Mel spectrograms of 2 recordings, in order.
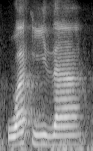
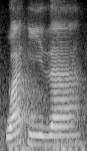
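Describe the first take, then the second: The two takes are said the same way.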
